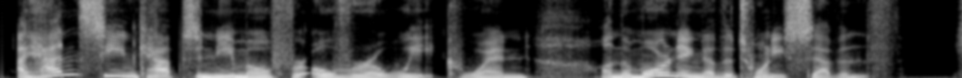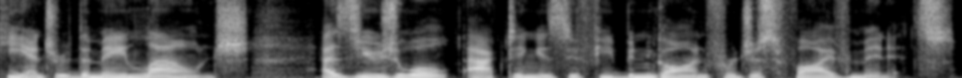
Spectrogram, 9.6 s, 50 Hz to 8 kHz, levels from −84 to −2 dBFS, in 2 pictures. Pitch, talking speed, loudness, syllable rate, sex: 205 Hz, 210 wpm, -18 LUFS, 5.6 syllables/s, female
